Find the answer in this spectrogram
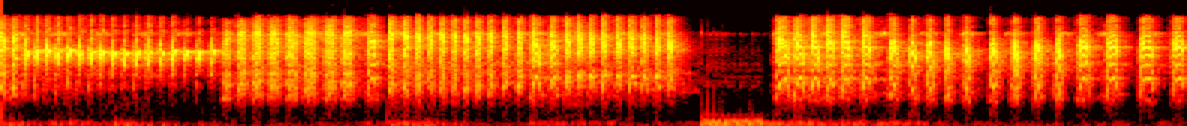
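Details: Greater green leafbird singing, used to stimulate juvenile birds to sing: a long, rapid, rattling trill of harsh high notes, then a half-second pause, then another fast buzzy run of chattering notes.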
